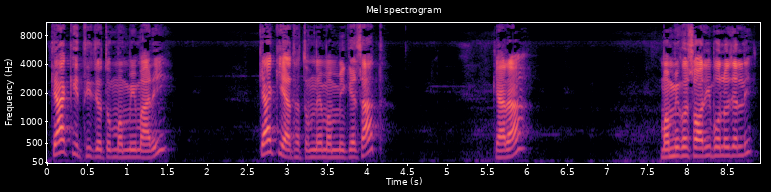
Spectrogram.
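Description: A man's voice: sits high, animated, measured pace, long pauses. A man chatting on a family vlog, playfully coaxing his little daughter. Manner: playful, coaxing a small child. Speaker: vlogger, father. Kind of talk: casual family vlog chat.

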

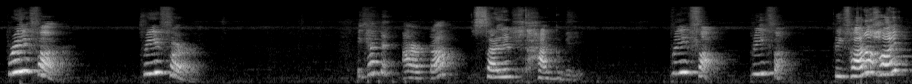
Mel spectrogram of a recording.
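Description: Woman pronunciation teacher, very high bright voice, spells words out and repeats them, echoey room.

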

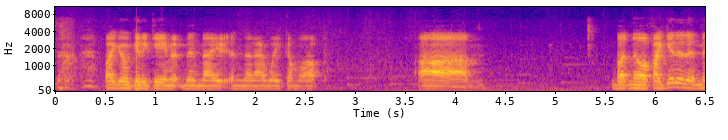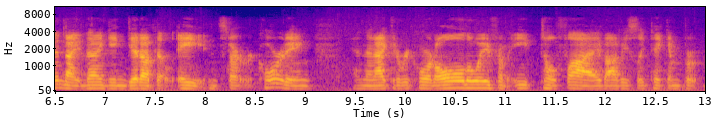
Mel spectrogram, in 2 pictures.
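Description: Bright and forceful, the medium-pitched voice of a late-teen gaming YouTuber carries casual commentary about his recording plans as he plays, with swearing whenever things go wrong. The recording has its highs cut off.

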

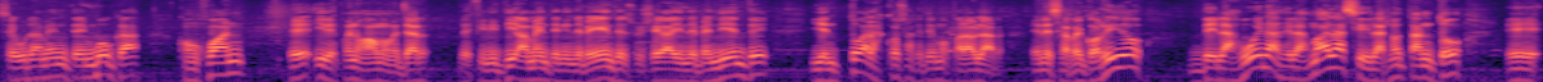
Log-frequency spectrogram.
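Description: A lowish-voiced man with a Rioplatense accent hosts a relaxed outdoor chat. He fires off questions quickly and keeps things jokey and chummy. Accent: Rioplatense Spanish. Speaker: show host. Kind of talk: casual interview chat. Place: outdoor garden bar.

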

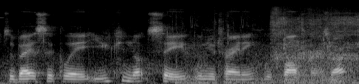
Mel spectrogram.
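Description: Young male gaming host, jokey and swearing, mid pitch, over a noisy mic. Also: steady tone, brisk. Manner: joking, swearing, laughs often. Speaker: gameplay channel host. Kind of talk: casual co-op gaming chat.

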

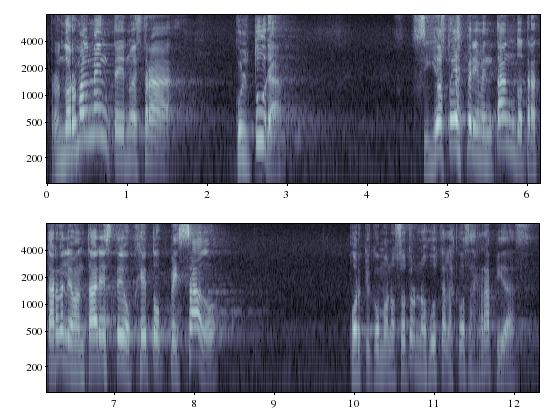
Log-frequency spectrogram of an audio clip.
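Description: A fairly high-voiced man in his thirties delivers a sermon to a congregation. He tells stories vividly, acting out scenes with sudden loud outbursts. His voice rings out with long reverb in a church hall. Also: normal speed, pauses often. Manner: animated storytelling, acts out scenes with sudden loud bursts. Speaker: pastor.

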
